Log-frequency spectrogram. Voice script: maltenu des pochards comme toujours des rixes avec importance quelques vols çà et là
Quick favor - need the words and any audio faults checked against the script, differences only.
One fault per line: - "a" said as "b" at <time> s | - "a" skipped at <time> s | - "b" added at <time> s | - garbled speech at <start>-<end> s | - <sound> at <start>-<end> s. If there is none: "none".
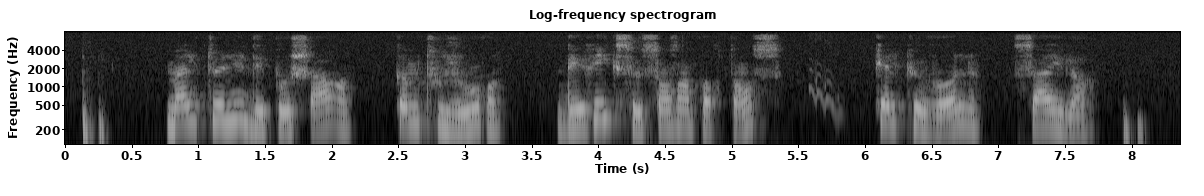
- "avec" said as "sans" at 4.3 s
- chirp at 5.6-5.9 s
